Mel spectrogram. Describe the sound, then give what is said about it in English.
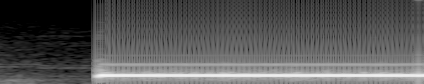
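A steady, continuous telephone dial tone starts abruptly after a brief silence and holds at an even, fairly loud level without interruption until the end, as a phone call is placed to a guest. “So let's get Dave on the phone.”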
